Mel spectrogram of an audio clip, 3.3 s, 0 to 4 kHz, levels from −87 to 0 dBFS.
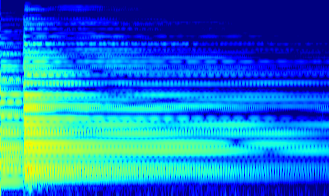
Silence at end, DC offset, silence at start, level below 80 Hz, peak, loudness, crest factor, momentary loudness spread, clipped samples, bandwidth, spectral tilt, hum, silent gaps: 0 s; under 0.1%; 0 s; -72 dBFS; -16 dBFS; -35 LUFS; 20 dB; 23 LU; under 0.1%; 4 kHz; -6.5 dB/octave; none; none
